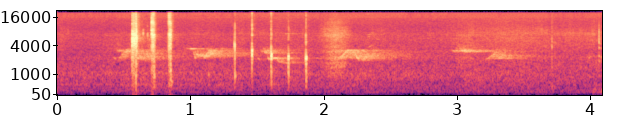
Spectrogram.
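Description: A small bird chirps close by with a handful of sharp, quick tweets in two short bursts, followed by softer trailing calls against a quiet outdoor background.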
